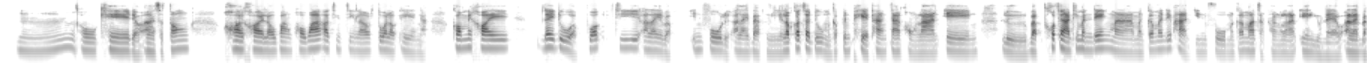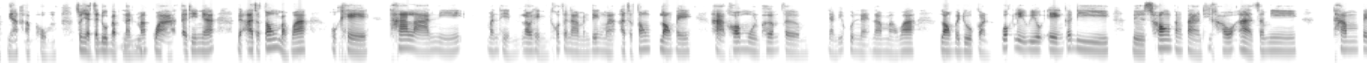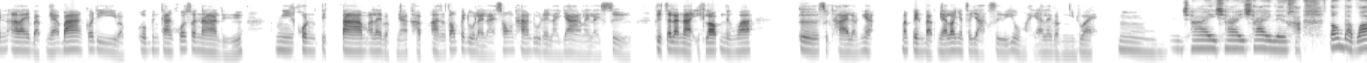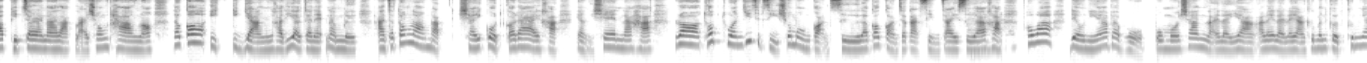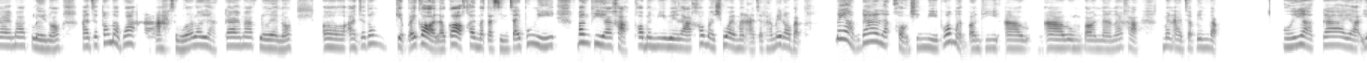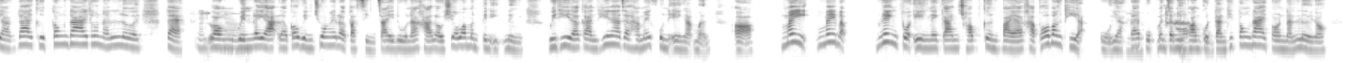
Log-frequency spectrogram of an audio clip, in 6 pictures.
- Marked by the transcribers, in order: other background noise; tapping
- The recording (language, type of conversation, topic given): Thai, advice, จะควบคุมการช็อปปิ้งอย่างไรไม่ให้ใช้เงินเกินความจำเป็น?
